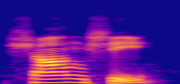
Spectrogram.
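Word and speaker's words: Shang-Chi: i'm gonna say ramble of shang no wait shang shi i nailed it i nailed it at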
